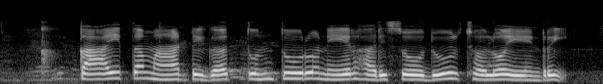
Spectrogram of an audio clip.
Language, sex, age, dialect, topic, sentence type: Kannada, female, 25-30, Dharwad Kannada, agriculture, question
